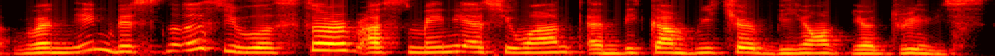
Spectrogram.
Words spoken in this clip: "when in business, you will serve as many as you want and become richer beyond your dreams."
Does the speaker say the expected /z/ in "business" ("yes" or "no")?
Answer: no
